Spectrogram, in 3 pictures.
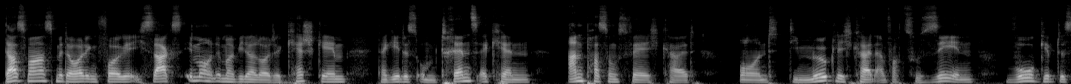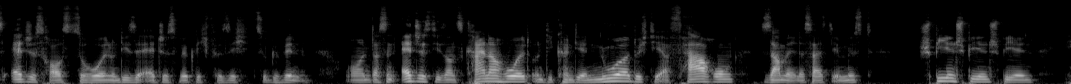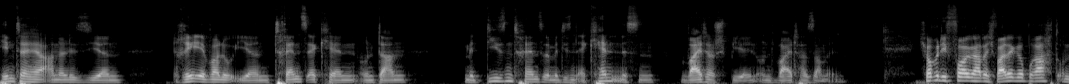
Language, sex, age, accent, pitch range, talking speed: German, male, 30-49, German, 100-130 Hz, 170 wpm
